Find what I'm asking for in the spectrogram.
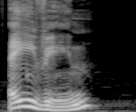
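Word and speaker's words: Aoibhinn: which is A-O-I-B-H as well, but it ends with E-A-N-N. And the first one of those is pronounced Avine, so you were close.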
